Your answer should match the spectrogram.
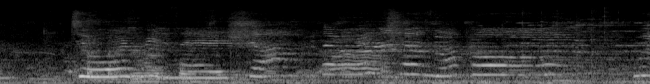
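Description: A young girl singing into a handheld microphone, holding long notes that glide from one pitch to the next.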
